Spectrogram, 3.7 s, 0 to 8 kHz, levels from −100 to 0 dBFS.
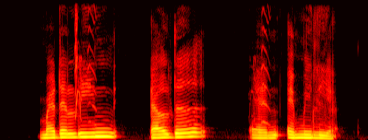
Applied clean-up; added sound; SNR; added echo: neural mask model DeepFilterNet 3.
